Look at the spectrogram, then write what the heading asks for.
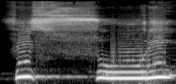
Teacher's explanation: فِی الصُّورِ، ایک تو صاد سیٹی والے حروف میں سے اس کی سیٹی آنی چاہیے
